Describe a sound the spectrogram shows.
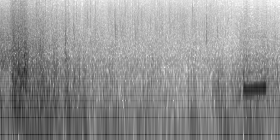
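A car engine hums as a vehicle drives slowly through the rain.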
